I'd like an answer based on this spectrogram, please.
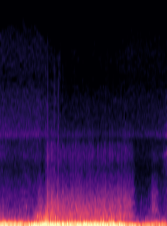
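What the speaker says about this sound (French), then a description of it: "Oh, le vent est bon là, c'est mieux." Strong wind rushes and buffets against the microphone during a paragliding flight, a loud continuous roar with no speech.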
